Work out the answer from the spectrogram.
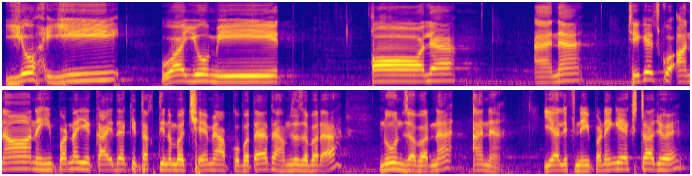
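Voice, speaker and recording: A man teaching Quran recitation, spelling out each word letter by letter and vowel by vowel before chanting it slowly. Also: on the high side, fairly even intonation, fairly bright tone, smooth.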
